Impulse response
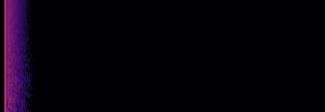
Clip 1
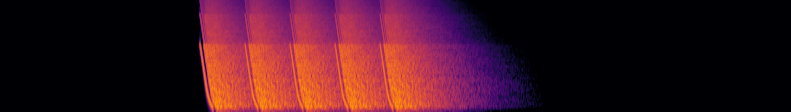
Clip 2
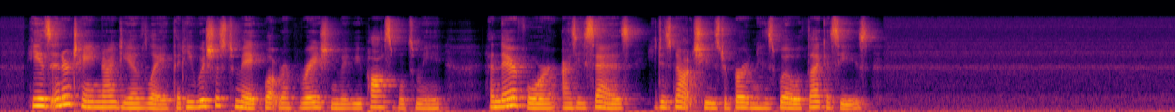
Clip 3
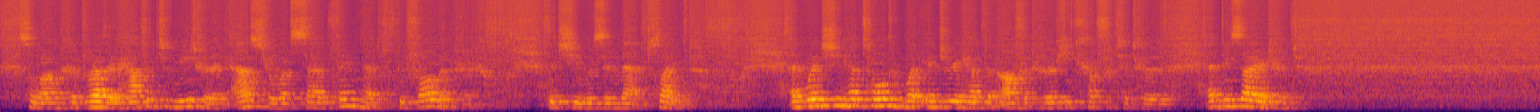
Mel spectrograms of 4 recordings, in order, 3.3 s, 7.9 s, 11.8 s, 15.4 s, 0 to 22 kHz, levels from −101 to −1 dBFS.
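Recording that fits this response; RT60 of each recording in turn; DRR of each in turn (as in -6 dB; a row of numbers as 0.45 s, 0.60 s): 2; 1.3 s, 0.45 s, 0.60 s; -9.5 dB, 9.5 dB, 0.5 dB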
